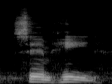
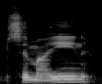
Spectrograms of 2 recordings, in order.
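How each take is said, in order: First: Sam Hain said as two words, SAM HAYN; literal reading. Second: Semaine said as sem-eye-EEN; alternative pronunciation. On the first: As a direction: read Sam Hain as spelled, slowly. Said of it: "how to pronounce everything". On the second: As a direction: run Semaine together with an "eye" in the middle. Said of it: "it looks more like Semaine". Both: Shown as a demonstration.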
